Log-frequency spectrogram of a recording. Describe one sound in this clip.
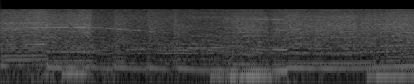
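A racing car engine drops in pitch while braking into a corner.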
